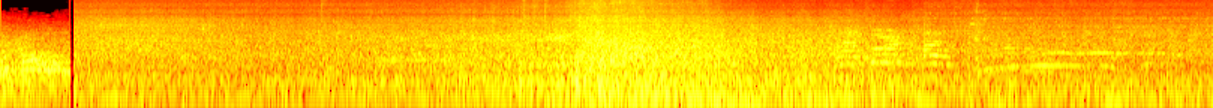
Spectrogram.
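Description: GCI wooden roller coaster train running along its track: a rushing noise that swells to its loudest about four seconds in as the train passes close, then eases off.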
